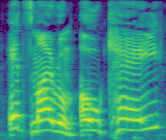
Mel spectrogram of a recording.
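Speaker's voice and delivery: high, loud cracking yell. A narrator's reading. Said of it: "she yelled".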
